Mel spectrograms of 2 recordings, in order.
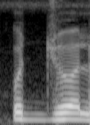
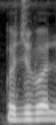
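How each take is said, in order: First: उज्ज्वल with a held double j; उज्ज्वल leaning on the jj; correct pronunciation. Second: उज्ज्वल with a short single j; उज्ज्वल without doubling the j; wrong pronunciation. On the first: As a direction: say उज्ज्वल as "ujj-val". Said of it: "उज्ज्वल होता है". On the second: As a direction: say उज्ज्वल as "uj-val". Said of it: "उज्ज्वल नहीं". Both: Shown as a demonstration.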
